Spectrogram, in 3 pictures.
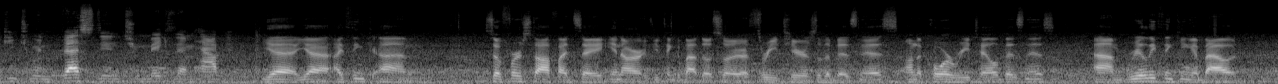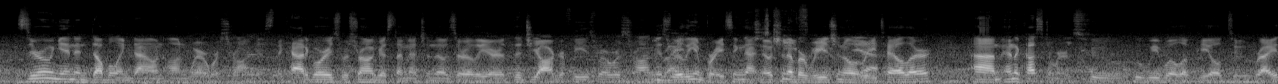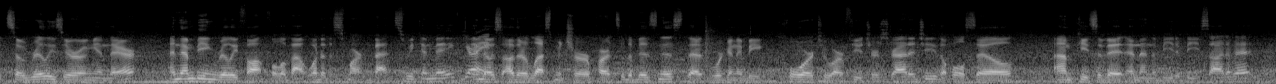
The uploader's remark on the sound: Live From NRF 2024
